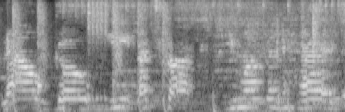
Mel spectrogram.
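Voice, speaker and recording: A man plays a playful, complaining joker in game banter, using a voice changer. The delivery is slow and singsong, drenched in echo with loud music behind. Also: sits high, completely flat delivery. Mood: mock complaint. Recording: echoey, loud music over voice.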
